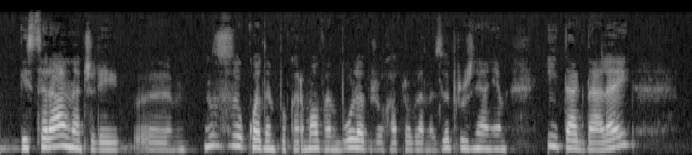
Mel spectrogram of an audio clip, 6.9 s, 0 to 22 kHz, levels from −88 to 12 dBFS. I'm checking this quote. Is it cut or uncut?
uncut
